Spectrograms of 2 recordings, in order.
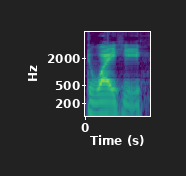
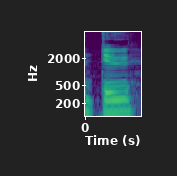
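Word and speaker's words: Doueihi: And all the Lebanese teachers at the school, I've got to check this for me, they pronounce it Dwayhe. So there's no Dewey, it's Dwayhe, like Dwayhe.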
